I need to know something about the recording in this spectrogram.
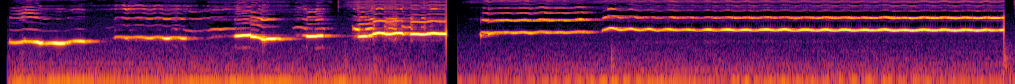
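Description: A woman singing high whistle-register notes without words: short notes climbing in steps, a brief break about four and a half seconds in, then one long top note held with vibrato. The singer takes it for polyphonic singing.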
